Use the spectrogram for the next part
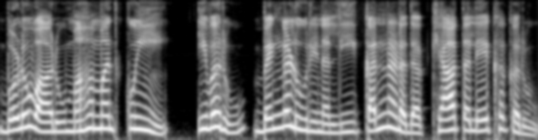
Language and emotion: Kannada, neutral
